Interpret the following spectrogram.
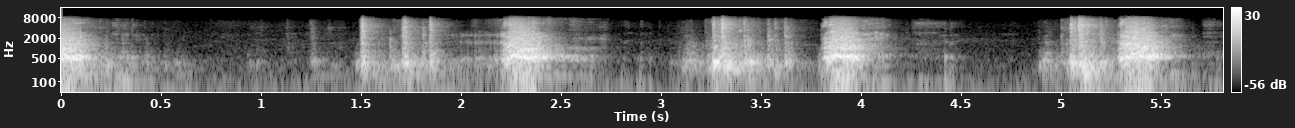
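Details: Bulldog named Honey barking in anger at a lawnmower, a string of harsh, broadband barks, some doubled in quick pairs, coming irregularly about every second, with brief quiet gaps between bursts.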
